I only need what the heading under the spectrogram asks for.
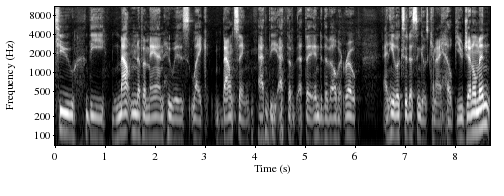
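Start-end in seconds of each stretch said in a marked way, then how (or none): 7.5-8.7 mock doorman voice, wary, intimidating and skeptical. Retelling a visit, the speaker quotes a bouncer greeting the group: mock this-better-be-good tone. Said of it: "In that tone of voice, like this better be good".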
